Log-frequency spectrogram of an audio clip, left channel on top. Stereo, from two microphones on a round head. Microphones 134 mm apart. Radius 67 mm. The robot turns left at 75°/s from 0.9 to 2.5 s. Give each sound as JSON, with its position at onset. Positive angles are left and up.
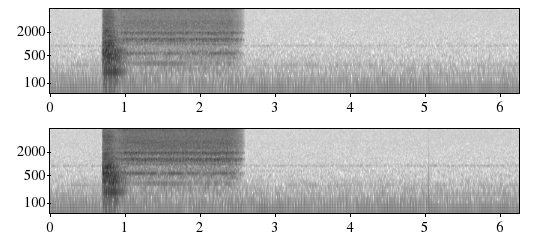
{"t": 0.7, "sound": "a pop", "side_deg": -60, "distance_m": 2.5}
